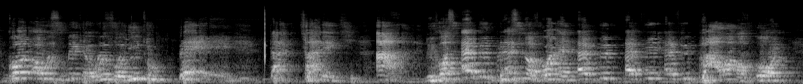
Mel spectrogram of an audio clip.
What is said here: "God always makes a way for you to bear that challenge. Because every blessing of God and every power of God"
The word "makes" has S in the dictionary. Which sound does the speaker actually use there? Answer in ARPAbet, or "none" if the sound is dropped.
none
